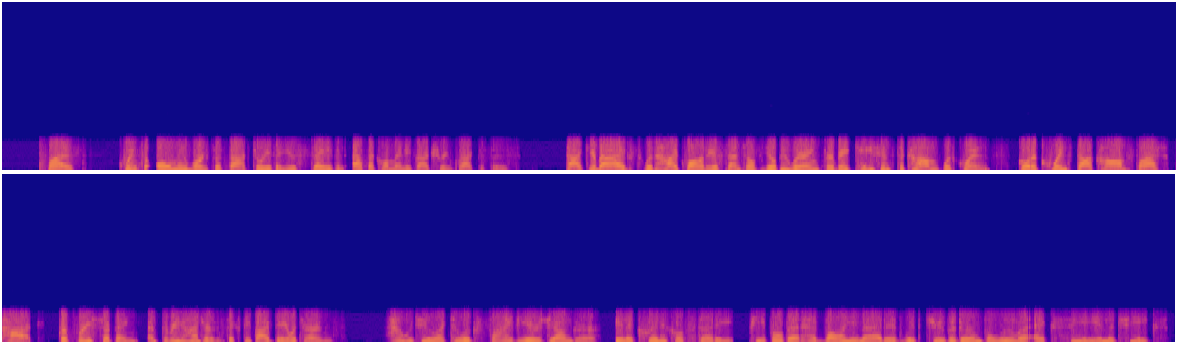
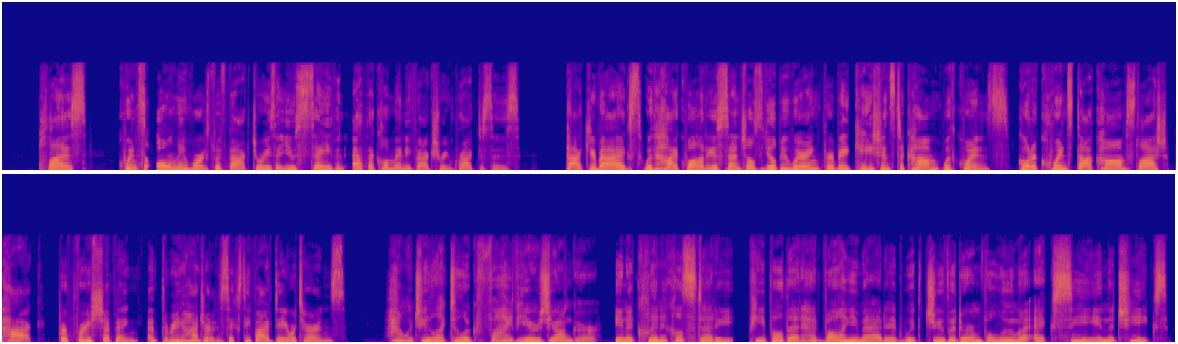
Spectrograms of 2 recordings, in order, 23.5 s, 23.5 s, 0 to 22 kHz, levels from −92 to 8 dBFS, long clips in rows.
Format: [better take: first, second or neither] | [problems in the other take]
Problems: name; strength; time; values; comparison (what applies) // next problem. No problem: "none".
second | phone-call audio; poor line; nothing above 4 kHz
